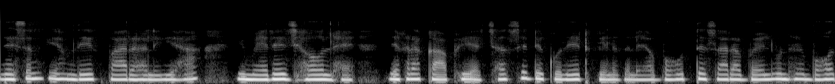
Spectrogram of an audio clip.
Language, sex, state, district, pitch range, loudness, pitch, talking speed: Hindi, female, Bihar, Katihar, 225-240 Hz, -13 LUFS, 230 Hz, 180 wpm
